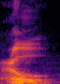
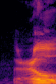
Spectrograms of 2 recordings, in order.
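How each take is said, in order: The two takes are said the same way.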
